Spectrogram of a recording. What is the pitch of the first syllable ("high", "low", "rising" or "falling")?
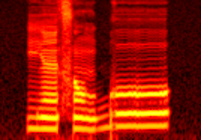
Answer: low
